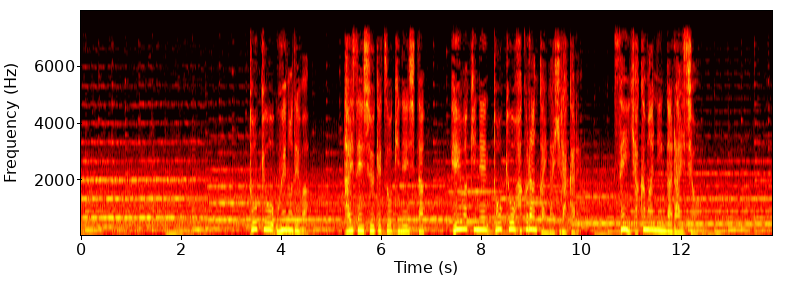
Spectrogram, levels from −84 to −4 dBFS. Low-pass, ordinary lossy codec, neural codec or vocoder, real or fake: 7.2 kHz; none; none; real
